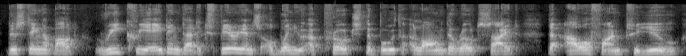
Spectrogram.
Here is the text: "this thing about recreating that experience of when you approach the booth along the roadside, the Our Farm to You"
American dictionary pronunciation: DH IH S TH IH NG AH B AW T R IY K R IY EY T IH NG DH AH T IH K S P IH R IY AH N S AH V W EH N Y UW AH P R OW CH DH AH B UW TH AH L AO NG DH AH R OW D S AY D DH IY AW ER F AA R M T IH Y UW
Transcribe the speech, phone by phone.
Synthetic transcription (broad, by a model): DH IH S TH IH NG AH B AW T R IY K R IY EY T IH NG DH AH T IH K S P IH R IY AH N S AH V W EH N Y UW AH P R OW CH DH AH B UW TH AH L AO NG DH AH R OW D S AY D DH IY AW ER F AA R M T IH Y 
